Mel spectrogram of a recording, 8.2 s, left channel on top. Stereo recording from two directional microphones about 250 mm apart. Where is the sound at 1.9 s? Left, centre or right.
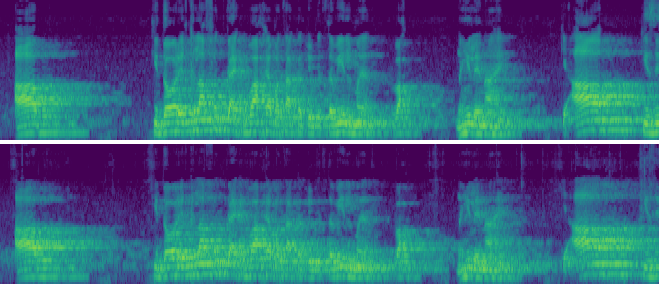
Left.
